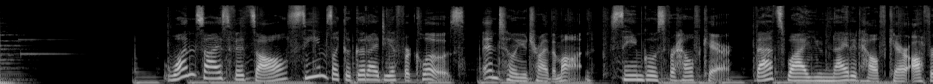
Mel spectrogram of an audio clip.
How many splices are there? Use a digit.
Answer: 1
